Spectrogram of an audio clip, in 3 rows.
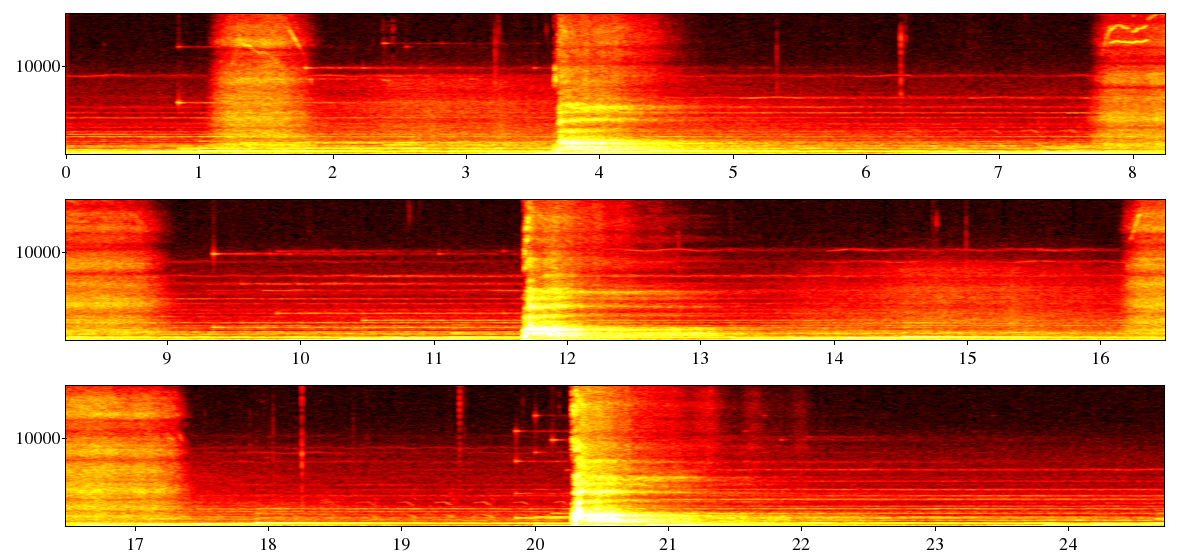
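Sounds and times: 
slow deep breaths in a guided relaxation exercise: 0.0 - 9.9, 11.6 - 18.0, 20.3 - 22.4
sustained calm tones: 0.0 - 24.7.

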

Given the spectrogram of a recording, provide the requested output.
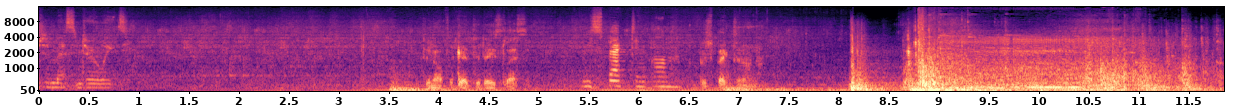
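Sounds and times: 
speech: 0.0 - 1.1, 3.9 - 7.4
heavy door thudding open: 6.9 - 11.8.

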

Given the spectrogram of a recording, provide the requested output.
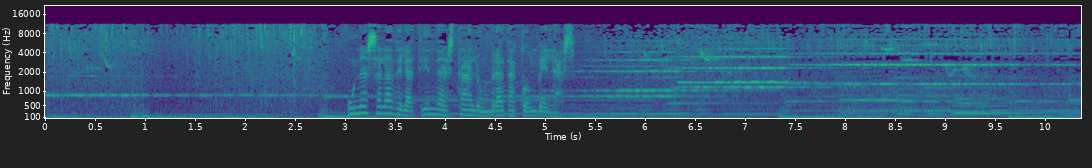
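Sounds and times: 
steady rain falling: 0.0 - 10.3
speech: 3.0 - 5.5.

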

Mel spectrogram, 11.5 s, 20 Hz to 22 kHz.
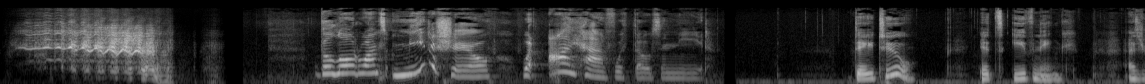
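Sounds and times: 
horse neighing: 0.1 - 1.8
speech: 1.4 - 1.8, 3.2 - 7.2, 8.5 - 9.2, 9.8 - 11.4.

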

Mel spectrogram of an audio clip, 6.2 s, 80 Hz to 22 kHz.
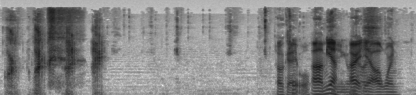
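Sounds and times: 
wild boar snorting and grunting in a video game: 0.0 - 1.8
speech: 4.2 - 6.1.

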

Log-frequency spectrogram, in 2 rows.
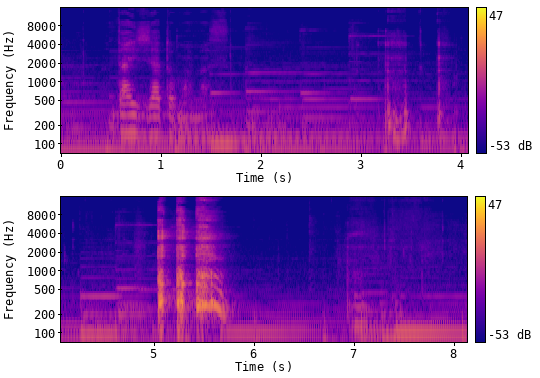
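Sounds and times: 
speech: 0.6 - 1.8
person coughing: 5.0 - 5.8
throat clearing from a clogged throat: 5.0 - 5.8.

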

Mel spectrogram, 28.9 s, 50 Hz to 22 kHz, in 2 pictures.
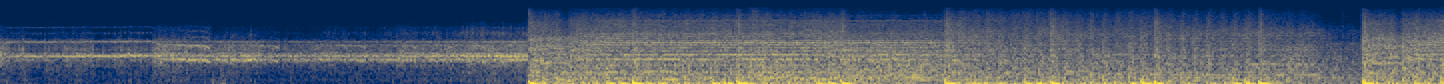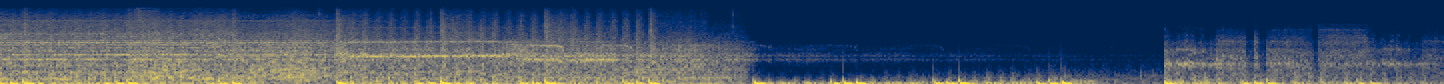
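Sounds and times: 
piercing shrieking high tone: 0.0 - 22.0
orchestral film score playing a villain's theme: 5.3 - 22.2
pounding low percussion: 5.3 - 28.8.

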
